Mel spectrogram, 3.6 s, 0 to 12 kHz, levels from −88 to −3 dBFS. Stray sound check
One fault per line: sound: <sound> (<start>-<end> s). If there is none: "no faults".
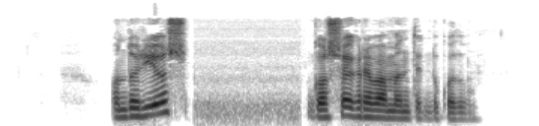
no faults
